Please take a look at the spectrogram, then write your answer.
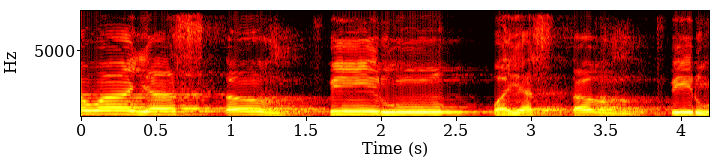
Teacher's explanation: hati-hati goin sukun bukan qalqalah, kita tahan. Taghfiru ru kita panjangkan 2 harokat karena kita wakaf di sini.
